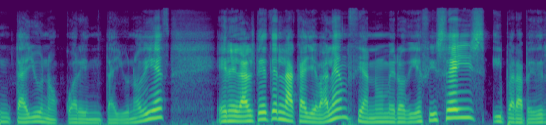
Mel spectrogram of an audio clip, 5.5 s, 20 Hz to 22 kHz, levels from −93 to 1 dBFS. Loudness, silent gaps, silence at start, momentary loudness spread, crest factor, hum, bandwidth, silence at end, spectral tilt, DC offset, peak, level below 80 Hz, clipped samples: -21 LUFS; none; 0 s; 13 LU; 20 dB; none; 17 kHz; 0 s; -4.5 dB/octave; under 0.1%; -2 dBFS; -50 dBFS; under 0.1%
